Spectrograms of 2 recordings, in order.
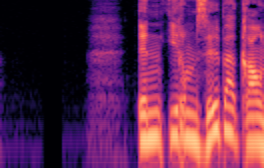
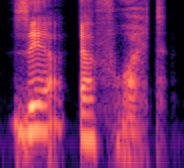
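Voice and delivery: put-on old lady voice; 6 semitones higher, much slower than usual. Old lady greets slowly.

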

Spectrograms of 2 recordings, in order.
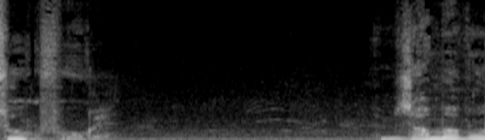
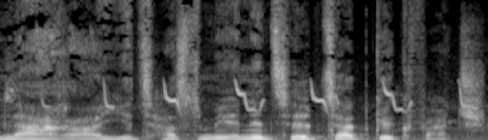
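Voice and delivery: louder, higher exasperated reproach; irritated complaint; 5 semitones higher, 5 dB louder than usual. Acted. Father annoyed that daughter spoiled his bird recording, exasperated. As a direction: scold her for spoiling the take.

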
